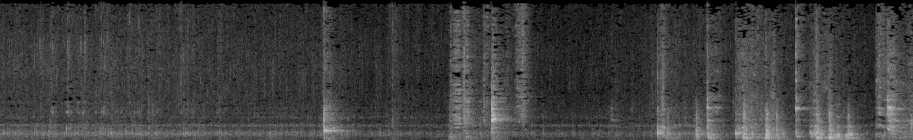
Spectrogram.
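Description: Ridge gourd curry simmering in a pan, with irregular scraping and clinking of a spoon stirring against the metal, growing busier and louder toward the end, with a faint sizzle underneath and no talking.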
